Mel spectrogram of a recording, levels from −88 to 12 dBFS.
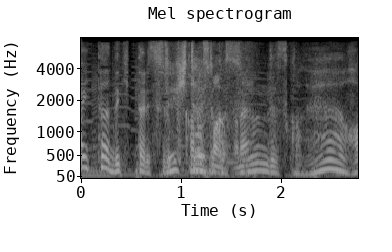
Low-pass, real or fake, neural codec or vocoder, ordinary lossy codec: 7.2 kHz; real; none; none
